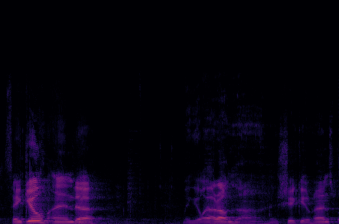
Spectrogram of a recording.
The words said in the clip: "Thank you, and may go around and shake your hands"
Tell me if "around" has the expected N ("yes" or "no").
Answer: no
